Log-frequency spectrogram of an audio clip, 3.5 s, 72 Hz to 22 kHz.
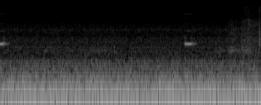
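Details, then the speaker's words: AIMS 12V 4000W pure sine wave inverter charger in auto standby, installed in a mobile setup: steady low hum with a short chirp as it pulses about 6 amps every few seconds to search for a load; normal. "that's about 6 2 amps so it pulses about 6 amps every 3"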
